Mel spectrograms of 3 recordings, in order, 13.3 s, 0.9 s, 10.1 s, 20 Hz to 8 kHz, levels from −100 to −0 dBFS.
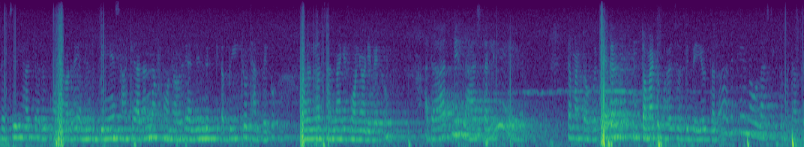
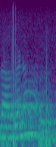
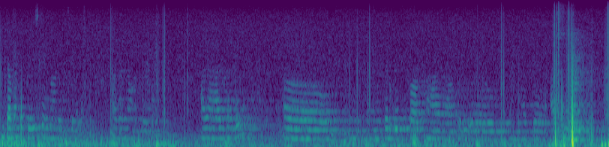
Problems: low volume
